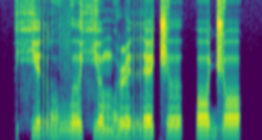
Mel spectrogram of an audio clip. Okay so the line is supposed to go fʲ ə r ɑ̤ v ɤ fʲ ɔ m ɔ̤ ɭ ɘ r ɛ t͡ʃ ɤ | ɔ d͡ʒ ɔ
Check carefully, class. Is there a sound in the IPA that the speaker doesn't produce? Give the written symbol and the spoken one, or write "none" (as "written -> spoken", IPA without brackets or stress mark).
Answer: ɑ̤ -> ɔ̤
